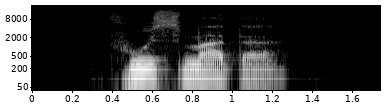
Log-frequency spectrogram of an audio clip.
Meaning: doormat
- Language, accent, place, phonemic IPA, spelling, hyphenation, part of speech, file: German, Germany, Berlin, /ˈfuːsˌmatə/, Fußmatte, Fuß‧mat‧te, noun, De-Fußmatte.ogg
